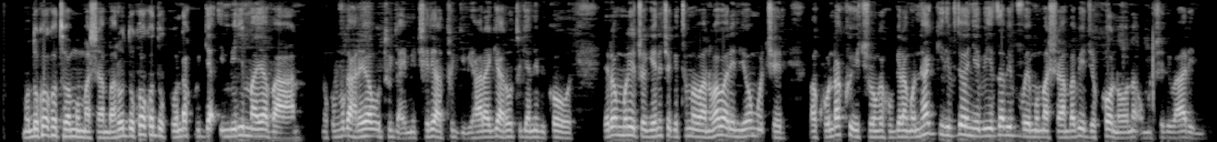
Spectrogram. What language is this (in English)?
Rundi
